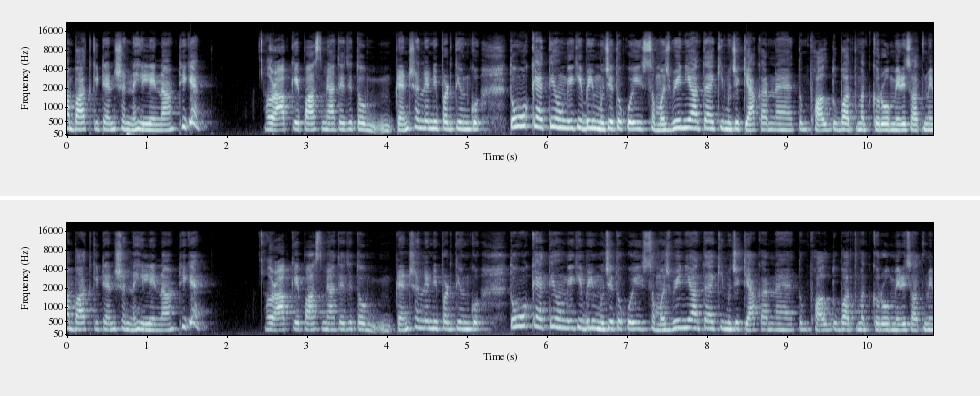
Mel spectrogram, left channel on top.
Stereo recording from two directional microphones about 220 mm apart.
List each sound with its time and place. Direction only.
0.0 s a woman's voice: 40° left (ahead or behind)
